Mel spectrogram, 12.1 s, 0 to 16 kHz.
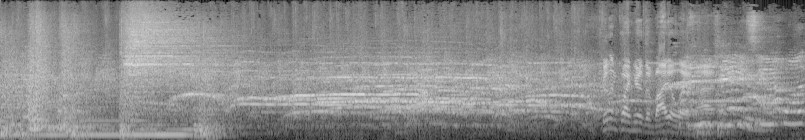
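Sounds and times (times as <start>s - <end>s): rock band final chord: 0.0s - 3.4s
audience cheering and whooping: 2.3s - 12.0s.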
